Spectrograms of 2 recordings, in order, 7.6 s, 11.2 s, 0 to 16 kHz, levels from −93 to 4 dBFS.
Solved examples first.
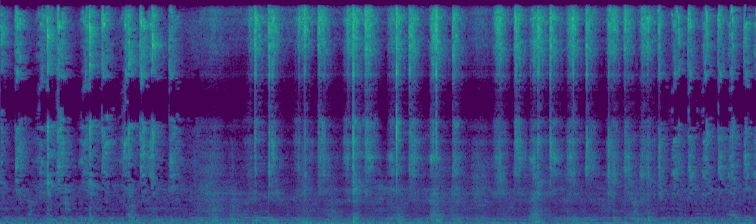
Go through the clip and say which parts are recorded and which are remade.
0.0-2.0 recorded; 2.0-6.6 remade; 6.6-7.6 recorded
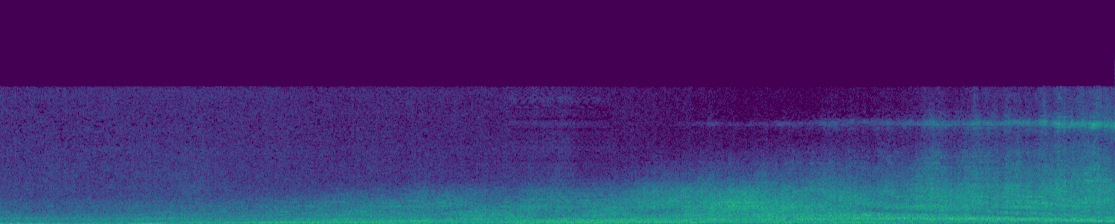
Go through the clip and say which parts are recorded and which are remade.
0.0-5.1 recorded; 5.1-6.1 remade; 6.1-11.2 recorded

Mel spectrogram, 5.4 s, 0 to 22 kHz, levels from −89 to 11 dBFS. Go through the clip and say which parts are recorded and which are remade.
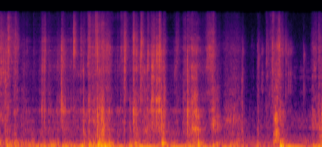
0.0-0.4 recorded; 0.4-3.6 remade; 3.6-5.4 recorded

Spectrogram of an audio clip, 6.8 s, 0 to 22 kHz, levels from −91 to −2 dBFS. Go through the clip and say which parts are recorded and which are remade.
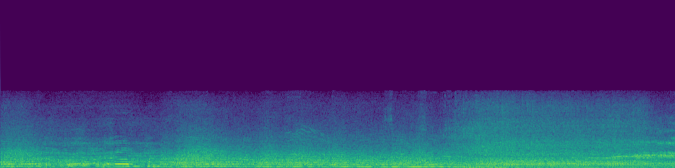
0.0-0.4 recorded; 0.4-1.6 remade; 1.6-6.8 recorded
